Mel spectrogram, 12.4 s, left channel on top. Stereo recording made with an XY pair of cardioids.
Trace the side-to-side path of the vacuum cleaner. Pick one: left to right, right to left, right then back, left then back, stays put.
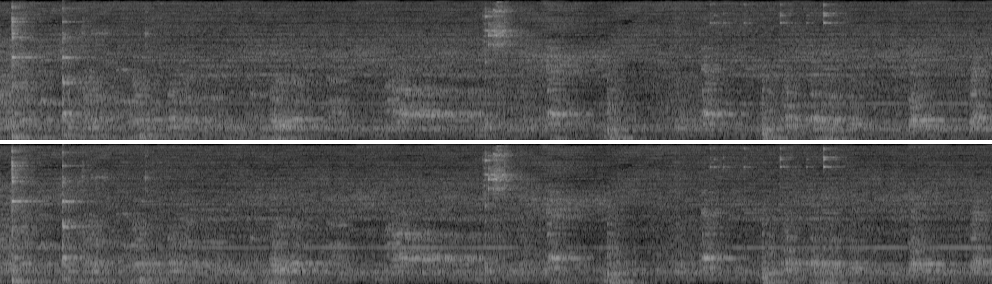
stays put.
